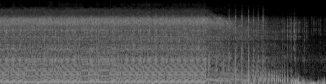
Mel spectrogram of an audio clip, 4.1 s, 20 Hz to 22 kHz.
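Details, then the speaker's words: Echo 2-stroke line trimmer before high-speed mixture adjustment: runs rough and burbly, four-stroking with uneven stutters and occasional smoother, higher-rpm bursts, then winds down. High-speed mixture is set too rich. "I hope you can hear that but it has sort of two tones to it there's a there's like a rough sort of a four strokes down and every now and again it kind of kicks up and raises the RPM a little bit to a little smoother sound that's where we want to be with this thing right now it's running a little bit too rich"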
